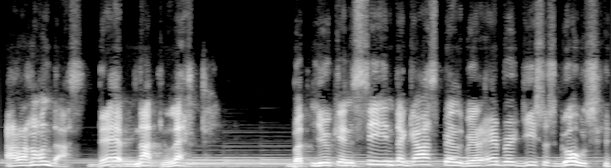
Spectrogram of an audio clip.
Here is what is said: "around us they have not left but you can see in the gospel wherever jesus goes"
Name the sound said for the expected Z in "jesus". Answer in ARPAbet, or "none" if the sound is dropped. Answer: S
